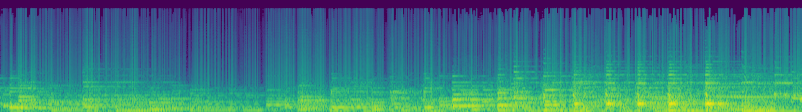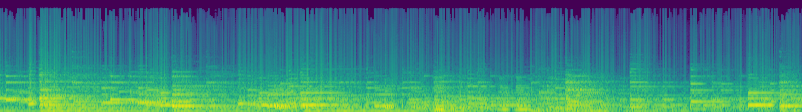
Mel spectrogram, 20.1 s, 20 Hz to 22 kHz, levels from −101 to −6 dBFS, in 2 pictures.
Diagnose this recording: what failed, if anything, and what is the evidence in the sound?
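The music here has a dull, robotic quality the whole way through, with a steady buzz sitting at roughly 94 Hz. That's the classic sign of interleaved audio read as planar, a sample-format conversion fault at the buffer hand-off. Each block of alternating left-right samples gets split in half, first half treated as left, second as right, so both channels play at half speed inside each 10.67 ms block, which fits a 512-sample buffer. The blocks are too short for an octave drop to come through, so you get the block-rate buzz and smeared tone instead.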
